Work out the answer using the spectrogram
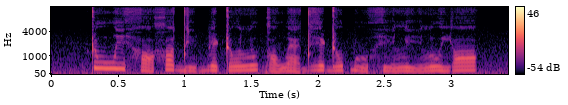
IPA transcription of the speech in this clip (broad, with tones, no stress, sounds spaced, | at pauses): ʈ u˥ w i˥˨ h ɒ˧˩˧ x ɒ˥˨ d i˧˩˧ b e˥˨ ʈ o˥ l u˥˨ ɡ ɒ˧˩˧ w æ˧˩˧ dʱ e˥˨ ɖ o˥ ɓ u˧˩˧ h i˧˩˧ l i˧˩˧ l u˥˨ j ɒ˥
